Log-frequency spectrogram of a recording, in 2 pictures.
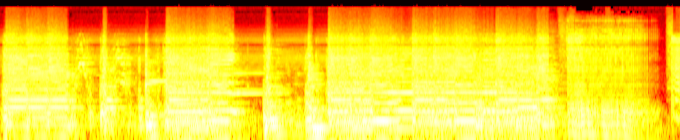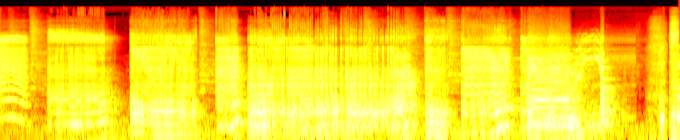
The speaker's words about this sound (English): it, it doesn't it doesn't fart to the tune. Yeah, it, yeah. it just basically takes over and drowns out the guitar playing with rando fart noises.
